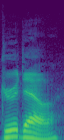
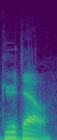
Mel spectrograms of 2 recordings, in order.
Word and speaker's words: Gödel: Okay, it's Gödel. So I went on Wikipedia and I clicked listen, and it said Gödel. Kurt Gödel. Gödel.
